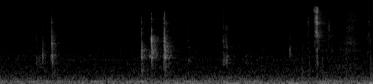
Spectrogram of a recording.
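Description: Soft computer keyboard key presses and mouse clicks, scattered irregular taps over a low steady hum, faint and with no voices.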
